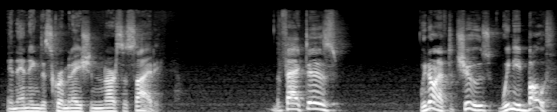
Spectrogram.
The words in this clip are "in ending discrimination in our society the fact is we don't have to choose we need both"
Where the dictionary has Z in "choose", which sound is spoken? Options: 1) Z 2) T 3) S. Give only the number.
1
